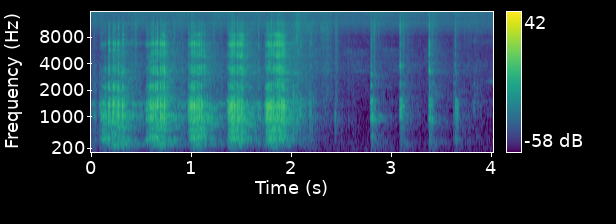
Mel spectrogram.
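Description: Squeaks of a filled rubber balloon being rubbed and squeezed between two hands: five squeaks in a steady rhythm, about two and a half a second, ending about two seconds in. Then several light, quick taps of fingertips on the balloon.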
